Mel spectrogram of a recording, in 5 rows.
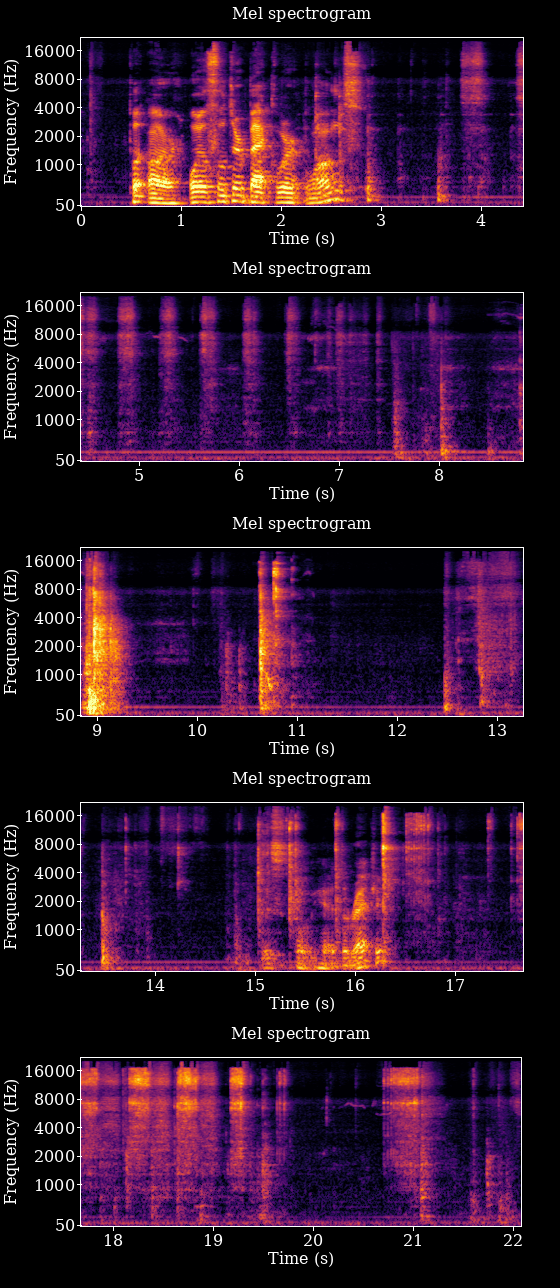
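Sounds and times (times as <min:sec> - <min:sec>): hand ratchet clicking: 0:16.3 - 0:19.9, 0:20.7 - 0:21.3.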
